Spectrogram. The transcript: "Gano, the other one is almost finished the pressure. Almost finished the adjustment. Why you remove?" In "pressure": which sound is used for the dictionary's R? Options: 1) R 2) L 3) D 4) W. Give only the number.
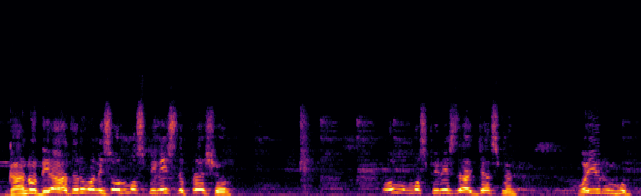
1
